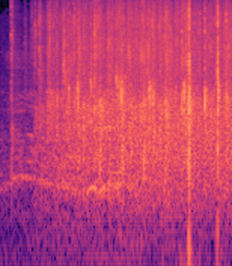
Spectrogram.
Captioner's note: applause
